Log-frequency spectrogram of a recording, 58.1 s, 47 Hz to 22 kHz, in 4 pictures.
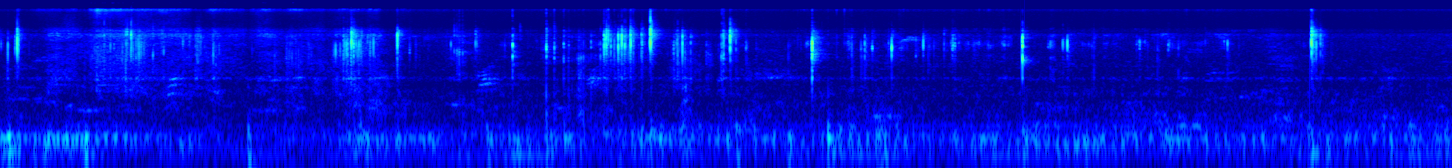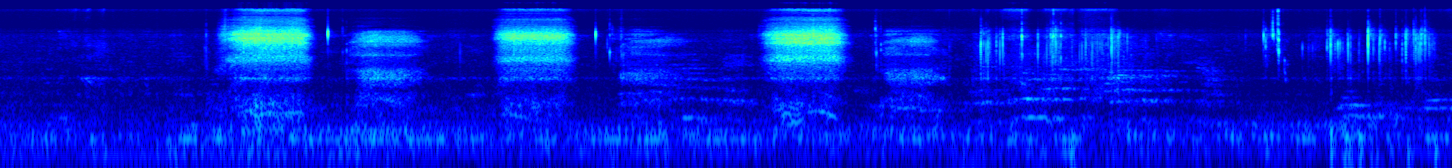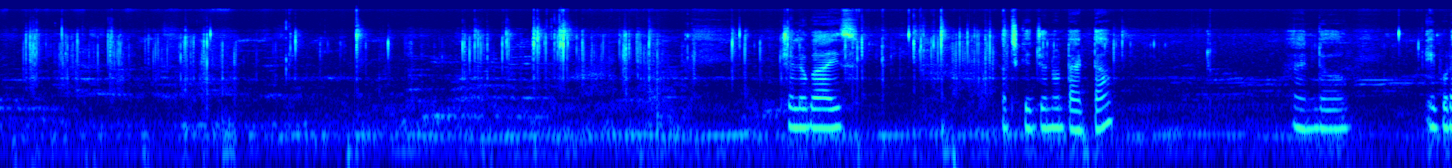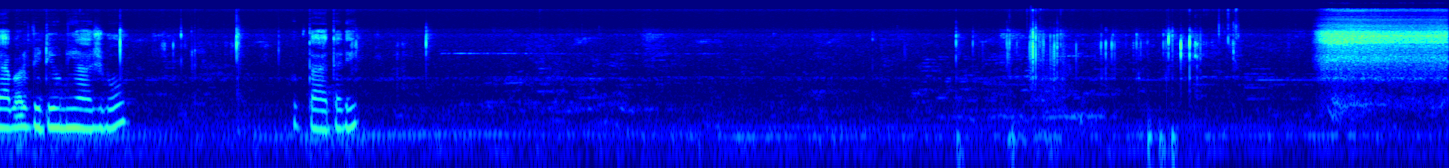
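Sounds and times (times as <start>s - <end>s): mothballs clicking and rattling: 0.0s - 15.6s, 16.2s - 58.0s.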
